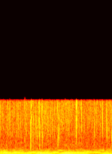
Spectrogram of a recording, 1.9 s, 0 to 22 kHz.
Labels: {"label": "biophony, midshipman", "recorder": "SoundTrap 500"}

